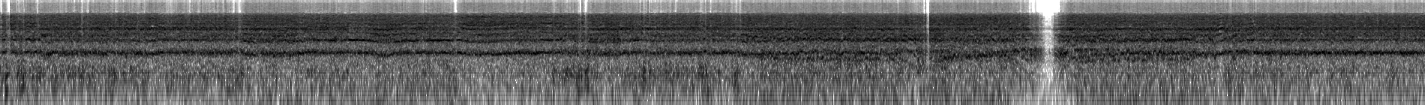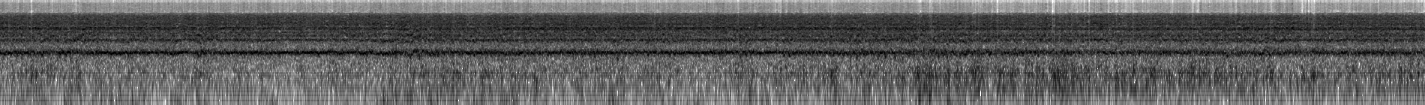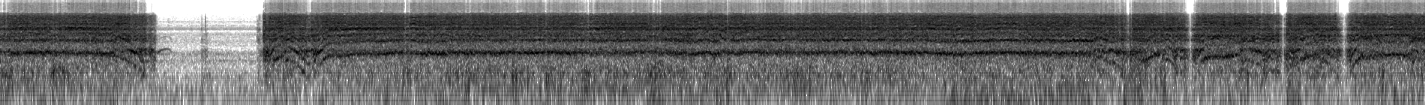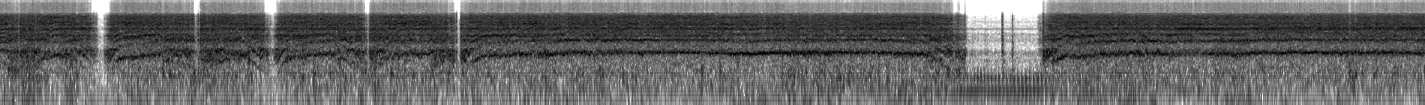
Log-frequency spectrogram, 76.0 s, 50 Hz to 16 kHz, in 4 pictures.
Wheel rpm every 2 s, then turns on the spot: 230, 220, 230, 230, 220, 190, 120, 150, 220, 230, 230, 230, 230, 230, 230, 230, 230, 230, 230, 190, 20, 190, 230, 220, 230, 220, 110, 90, 110, 100, 120, 130, 220, 230, 180, 90, 210, 230.
none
